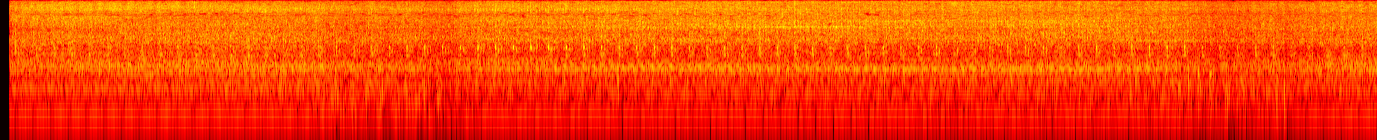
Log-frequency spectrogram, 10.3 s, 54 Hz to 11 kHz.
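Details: Nissan 300ZX V6 idling, warmed up after a new battery: a rapid, regular ticking knock, possibly from cylinder 4 or 6, that the owner thinks is worse than typical lifter tick; rod knock suspected, not confirmed.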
